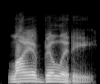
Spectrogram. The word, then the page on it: liability: American English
